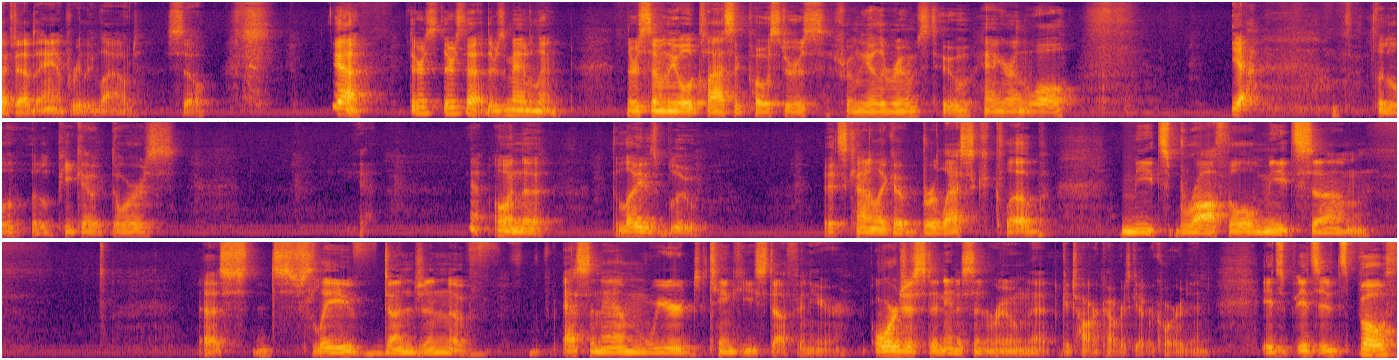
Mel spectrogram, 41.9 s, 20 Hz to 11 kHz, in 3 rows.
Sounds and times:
Speech: 0.0 - 2.1, 3.3 - 10.8, 12.3 - 12.6, 13.7 - 15.8, 18.6 - 21.1, 22.2 - 24.5, 25.1 - 27.7, 29.9 - 41.8
Inside, small room: 0.0 - 41.8.

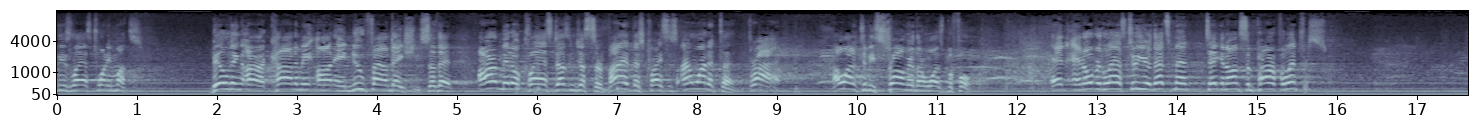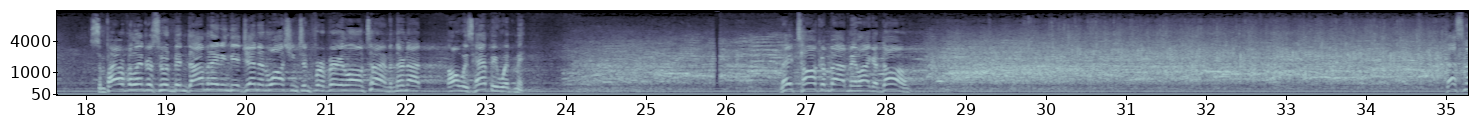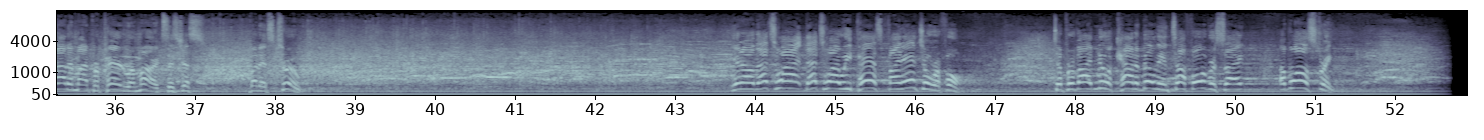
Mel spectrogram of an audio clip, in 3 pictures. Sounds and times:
Speech: 0.0 - 1.1, 2.0 - 11.6, 12.5 - 16.0, 18.1 - 23.6, 26.7 - 28.4, 35.1 - 38.5, 43.8 - 46.7, 47.8 - 51.4.

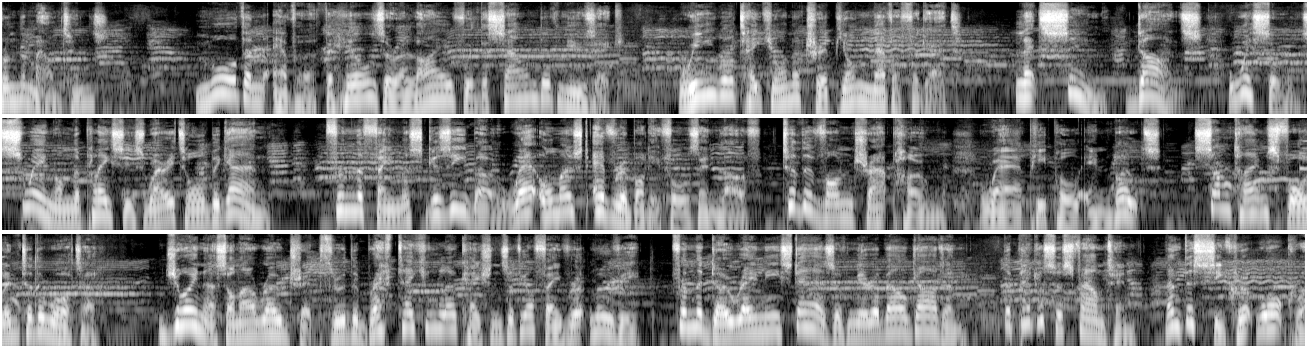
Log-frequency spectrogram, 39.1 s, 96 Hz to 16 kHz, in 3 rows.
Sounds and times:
Speech: 0.0 - 1.1, 2.0 - 6.2, 6.8 - 9.6, 10.2 - 39.1
Music: 0.0 - 39.1.

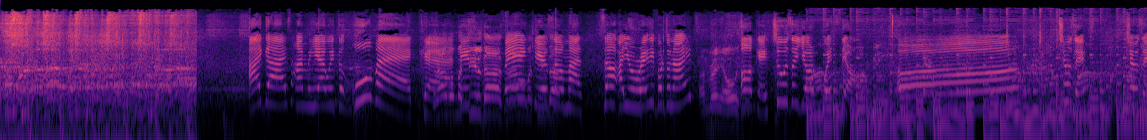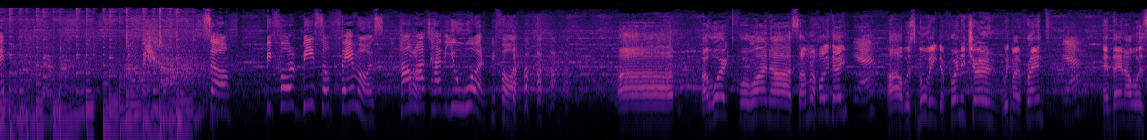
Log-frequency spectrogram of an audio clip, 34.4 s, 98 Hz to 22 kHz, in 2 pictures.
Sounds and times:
Music: 0.0 - 3.8, 12.1 - 29.5.

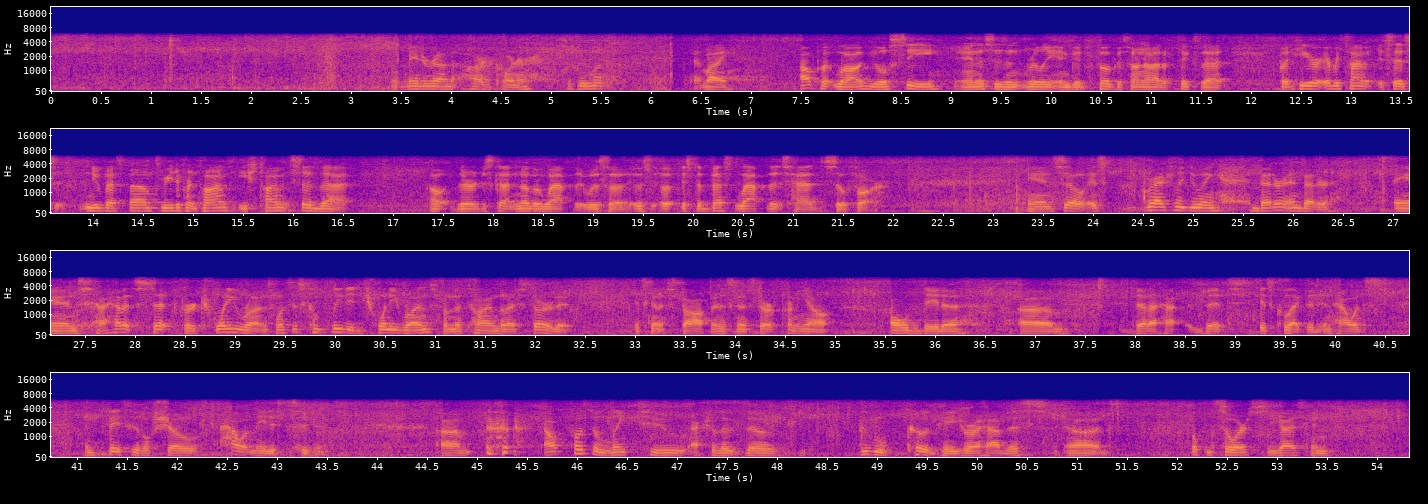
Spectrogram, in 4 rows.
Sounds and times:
Inside, small room: 0.0 - 54.3
Speech: 3.4 - 5.6, 6.4 - 16.6, 17.4 - 22.0, 23.3 - 43.6, 44.6 - 48.1, 48.8 - 51.4, 52.1 - 53.6.

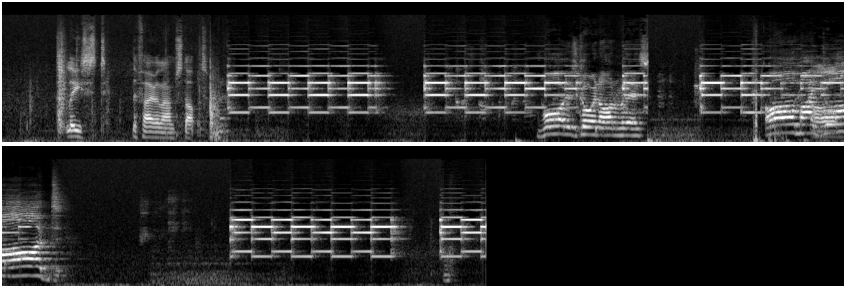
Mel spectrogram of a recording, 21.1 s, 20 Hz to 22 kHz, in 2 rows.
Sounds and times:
Speech: 0.7 - 2.7, 6.7 - 8.1, 9.6 - 11.4
Smoke detector, smoke alarm: 2.8 - 8.1, 8.7 - 10.7, 13.4 - 16.6.

